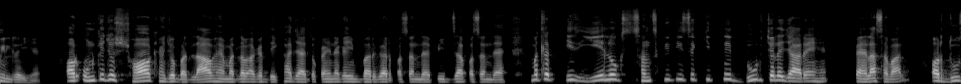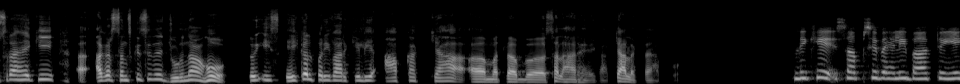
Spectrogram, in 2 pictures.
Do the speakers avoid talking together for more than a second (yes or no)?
yes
